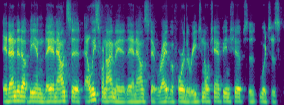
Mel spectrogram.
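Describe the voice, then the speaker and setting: A young man from Denmark, guest on a casual podcast interview, talking in a relaxed, rambling way and saying dude often. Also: fairly low pitch, a little fast. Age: young adult. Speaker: guest, professional bass angler.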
